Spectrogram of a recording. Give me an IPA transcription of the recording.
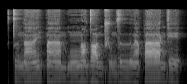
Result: t ɯ n ãː i̯ p ãː m b ũː dˤ u n d͡ʒ u n z ɯː l ã p aː ŋ ɡ e

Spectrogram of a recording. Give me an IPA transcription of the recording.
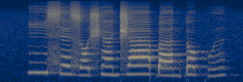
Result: iː˦ s ɛ˧ z ɔ˨ ʃ ã˧ d͡ʒ aː˦ ɓ aː˨ n ɗ ɔ˧ kʷ ɨ˨˦

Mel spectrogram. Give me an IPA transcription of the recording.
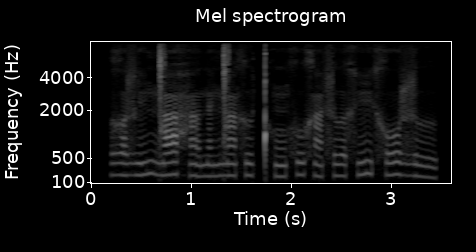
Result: ɣ ʌ ɮ ĩ ŋ͡ǀ a h ã ə̯ n ɛ̃ ŋ͡ǀ ã x ɯ ǃʰ ũ x u x ã ɬ ɯ ə̯ x ĩ x o ɮ ɯ

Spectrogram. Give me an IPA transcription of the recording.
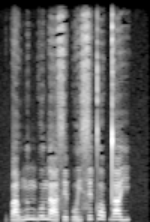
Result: p aː˩˧ w n u˧ n b oː˧ n aː˩ s e˧˩ p oː˩˧ j s e˧˥ t̪ ɔː˧ p̚ d a˧ j

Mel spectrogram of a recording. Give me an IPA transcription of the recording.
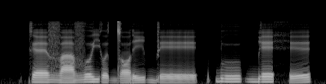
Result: k ɛ˨ v a˨ v ʊ˦ j ʊ˨ d ɔ˨ ɾ i˦ b eː˨ | ɓ uː˦ ɡ͡b e˦ h ɪ˨˦

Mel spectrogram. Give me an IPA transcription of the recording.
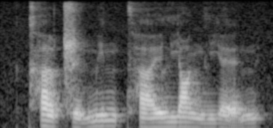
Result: kʰ ä˥˩ ʈ͡ʂ e˩ ɪ̯ m i˥ n t̪ʰ a˧˥ ɪ̯ l j ɑ˥˩ ŋ l j ɛ̰˨˩˦ n

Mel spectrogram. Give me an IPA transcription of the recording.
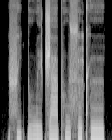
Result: f i˦ k͡p u˨ w ɪ˨ t͡ʃ aː˨ pʰ u˦ s ũ˦ kʰ ĩ˦

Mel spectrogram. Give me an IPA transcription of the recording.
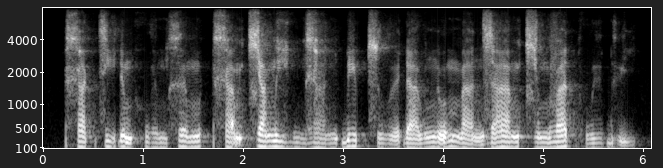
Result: x a˨˩ k̚ s i˧˩ ɗ ə̰˧˨ m h w ə̤˨˩ m x ə˧ m | x a̰˧˨ m t͡ɕ a˧ m ɣ i̤˨˩ m ɣ a̤˨˩ n ɓ e˦˥ p̚ s u˧˩ ə̯ ɗ a˨˦ w n o̰˧˥ m a˧˩ n z aː˧ m t͡ɕ ə˧ m v a˦˥ t̚ h w ɨ˨˦ ɓ ɨ˧˩˨ j

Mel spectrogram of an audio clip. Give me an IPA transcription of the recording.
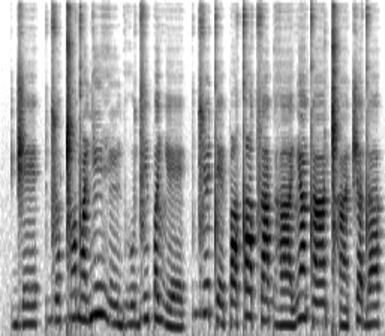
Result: d͡ʒ e˧ | d͡z o˧ ɡ͡ǁ a˦ dˤ ẽ˧ ɟ ĩː˦ ɦ ĩː˨ bʱ u˨ d͡z i˦ p ɐ˦ ʎ e˨ | d͡z ʉ˦ t e˨ p ɨ˨ tˤ ʉ˦ t͡s a˧ ɡʱ aː˨ ʎ ã˦ t ãː˧ ǁʰ ã˨ t͡ʃ ɐ˦˨ d ɐ˧

